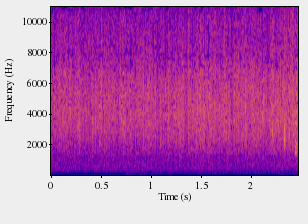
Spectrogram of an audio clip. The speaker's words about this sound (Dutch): Ik ga hem lekker eh, afsluiten, want ik merk eh, dat ik mezelf amper kan horen met die harde regen op de vooruit.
